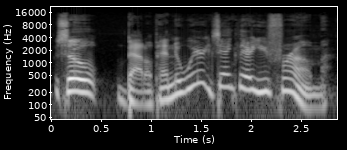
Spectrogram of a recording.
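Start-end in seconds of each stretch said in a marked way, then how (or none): none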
